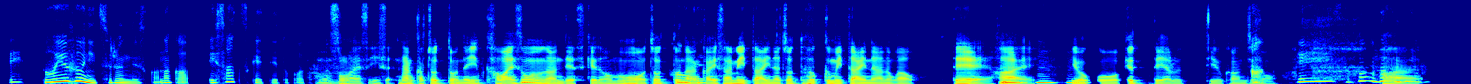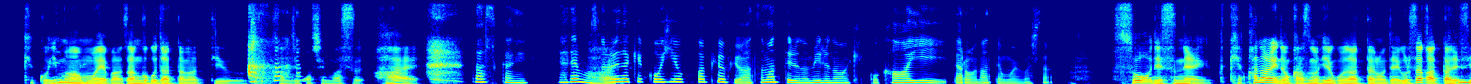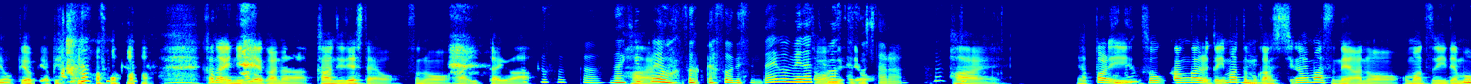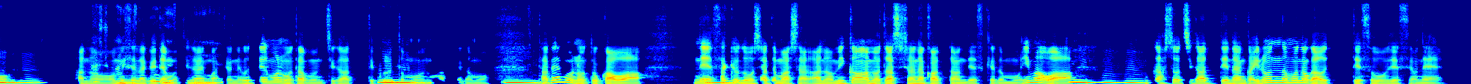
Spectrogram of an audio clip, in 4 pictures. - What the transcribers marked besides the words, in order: tapping; chuckle; laughing while speaking: "ああ、そっか"; chuckle; chuckle; other background noise
- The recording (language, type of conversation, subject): Japanese, unstructured, 祭りに参加した思い出はありますか？
- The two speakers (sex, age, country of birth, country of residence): female, 30-34, Japan, Japan; male, 45-49, Japan, United States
